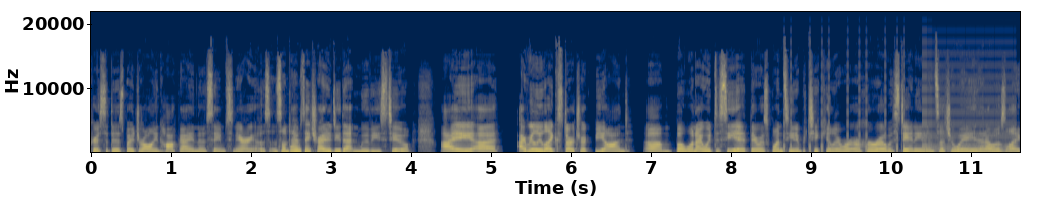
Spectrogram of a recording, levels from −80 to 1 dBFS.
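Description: From 8.66 to 10.40 s, just after "it there was one", a nearby 2G phone's signalling transmissions are rectified by the audio circuit. These GSM signalling bursts come out as a galloping dit-dit-dit of short 217 Hz buzzes, roughly 10 dB below the speech. From 10.40 to 11.57 s, the phone transmits in bursts during a call, 217 times a second, and the rectified pulses produce a GSM phone buzz. It is a steady, hard, raspy 217 Hz buzz rich in harmonics, about 14 dB below the speech.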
